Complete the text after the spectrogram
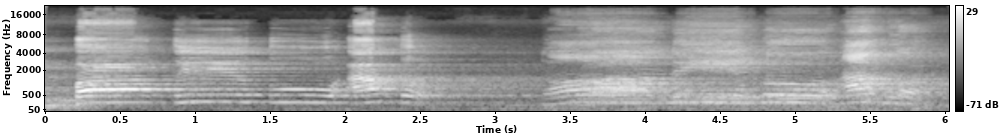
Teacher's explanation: Ini mempunyai sifat istiqla ya. Naiknya lidah ke langit-langit ya.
